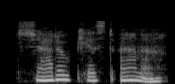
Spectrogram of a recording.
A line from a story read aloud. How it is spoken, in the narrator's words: I murmured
